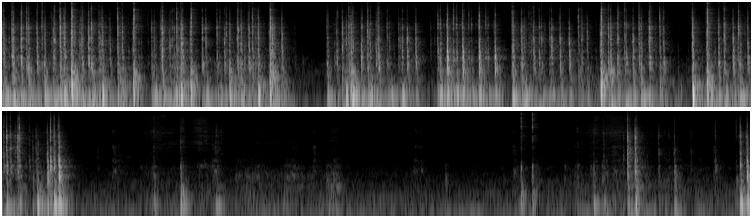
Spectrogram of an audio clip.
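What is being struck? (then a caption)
Plastic computer keyboard. Fingertips of both hands type on a mint-blue plastic retro Ubotie keyboard with round white keycaps. Dense, rapid clacking bursts with short pauses fill the first eight seconds. The typing then drops to a quiet hush with only a few scattered soft taps.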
